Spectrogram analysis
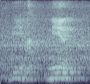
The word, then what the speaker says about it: Zbigniew: Y otro, al que admiraba, otro poeta, escritor, es a Zbigniew, Herbert Zbigniew. No es que esté haciendo mágaras, es que se pronuncia así.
